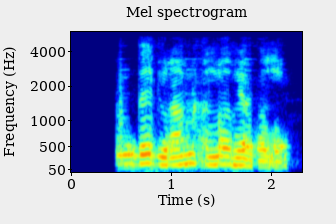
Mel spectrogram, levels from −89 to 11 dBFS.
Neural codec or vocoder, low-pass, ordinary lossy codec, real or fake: codec, 44.1 kHz, 1.7 kbps, Pupu-Codec; 5.4 kHz; AAC, 48 kbps; fake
